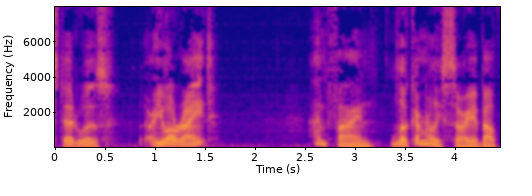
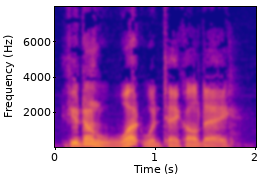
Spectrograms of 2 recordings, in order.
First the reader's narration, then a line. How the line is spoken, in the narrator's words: Faith sighed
